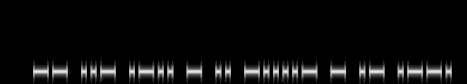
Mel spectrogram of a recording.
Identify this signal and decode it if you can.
Morse code, heard as a keyed tone, about 25 wpm, 600 Hz. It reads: MULTI-TAP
